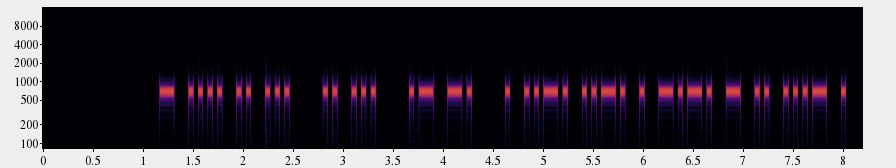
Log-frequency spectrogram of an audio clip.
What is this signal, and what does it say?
Morse code, heard as a keyed tone, about 25 wpm, 700 Hz. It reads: THIS IS AN EFFECTIVE
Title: Sentences from Top 1000 Words - Review Part 6 - 25wpm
